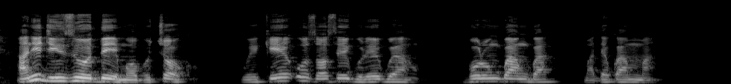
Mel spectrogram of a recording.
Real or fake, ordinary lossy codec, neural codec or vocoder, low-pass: real; none; none; 10.8 kHz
